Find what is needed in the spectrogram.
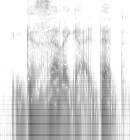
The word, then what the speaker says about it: gezelligheid: Wild and crazy as Amsterdam appears to the travelers, there is that gezelligheid.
